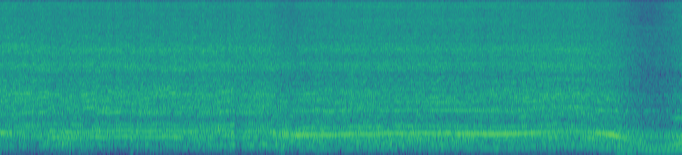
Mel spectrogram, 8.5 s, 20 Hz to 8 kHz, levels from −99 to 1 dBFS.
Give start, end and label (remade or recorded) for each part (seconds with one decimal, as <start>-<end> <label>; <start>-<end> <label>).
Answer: 0.0-1.3 recorded; 1.3-2.5 remade; 2.5-8.5 recorded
